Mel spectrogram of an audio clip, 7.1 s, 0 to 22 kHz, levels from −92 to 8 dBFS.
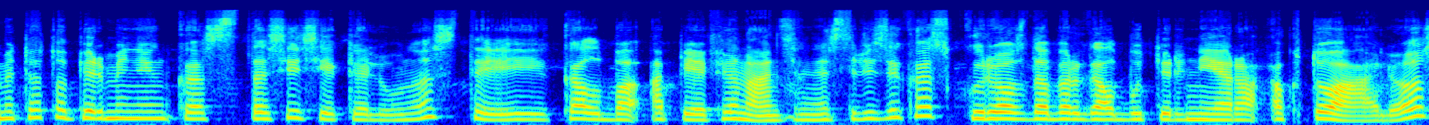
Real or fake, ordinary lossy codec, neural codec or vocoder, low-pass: real; Opus, 16 kbps; none; 14.4 kHz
